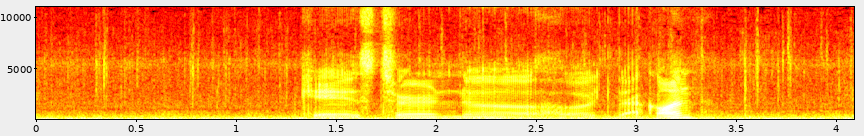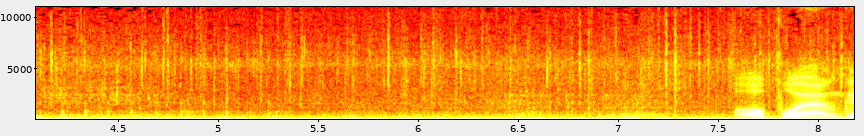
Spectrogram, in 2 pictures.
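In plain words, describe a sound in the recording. Campfires crackle and hiss steadily.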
